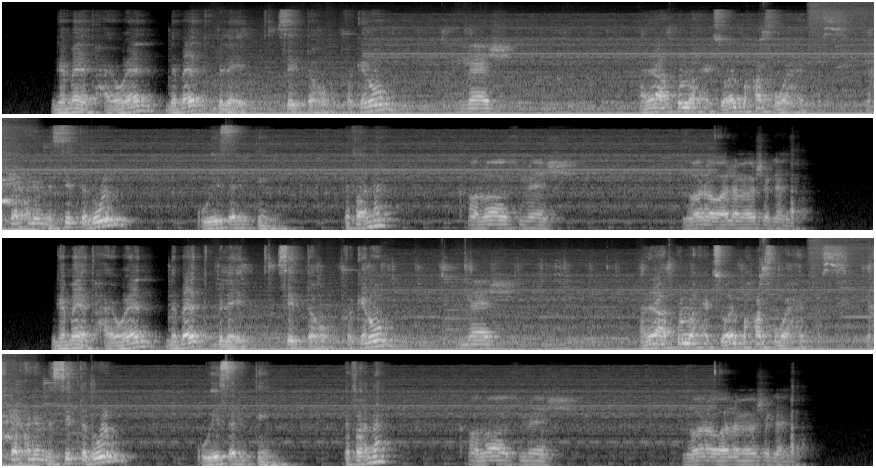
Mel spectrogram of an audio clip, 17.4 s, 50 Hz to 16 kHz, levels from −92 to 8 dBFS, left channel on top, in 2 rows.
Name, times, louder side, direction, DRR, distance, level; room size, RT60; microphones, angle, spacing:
voice 1, 0.5-2.5 2.8-4.0 6.4-10.0 10.7-11.6 12.1-12.6, right 2 dB, 15° right, -4 dB, 1.8 m, -21 dB
Acoustic guitar, 1.7-9.6, right 4 dB, 40° right, 1.5 m, -38 dB
sound 1, 1.8-9.1, equal, 10° left, 6.3 m, -30 dB
sound 2, 3.6-15.9, left 2 dB, 40° left, 7.2 m, -40 dB
voice 2, 4.5-5.1 13.4-14.5 15.5-16.6, left 1 dB, 75° left, 6 dB, 4.0 m, -24 dB
20.5 x 7.6 x 5.0 m, 0.37 s
head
